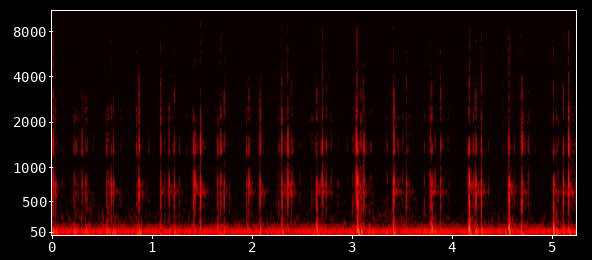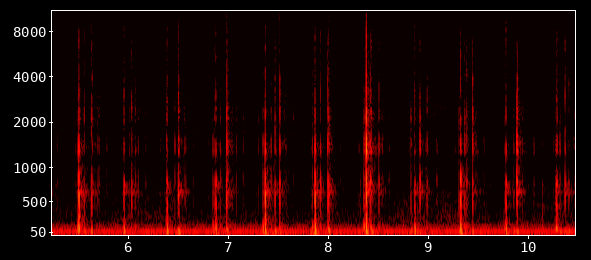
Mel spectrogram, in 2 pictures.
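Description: Fingernails tap and scratch on the cover of a cream hardcover paper notebook with gold dots as it is held up. A steady run of quick, dry, crisp taps mixes with faint scratchy rustling over a constant low hum. The taps are short with almost no ring, and the whole clip stays quiet.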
